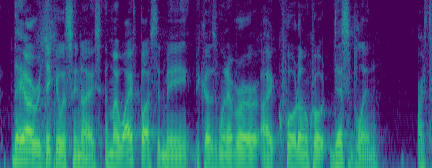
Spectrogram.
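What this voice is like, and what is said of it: Usual voice. Nothing is said of it.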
